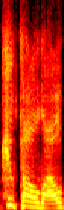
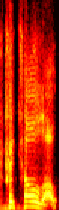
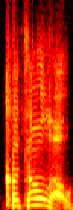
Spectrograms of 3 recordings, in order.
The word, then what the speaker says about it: Cutolo: can't even pronounce catolo it's not cutolo it's kitolo it's very easy it's kotolo can you say that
